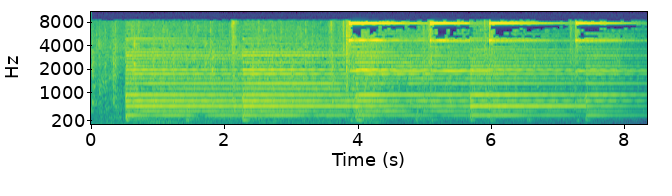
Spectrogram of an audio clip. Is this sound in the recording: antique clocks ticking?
yes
